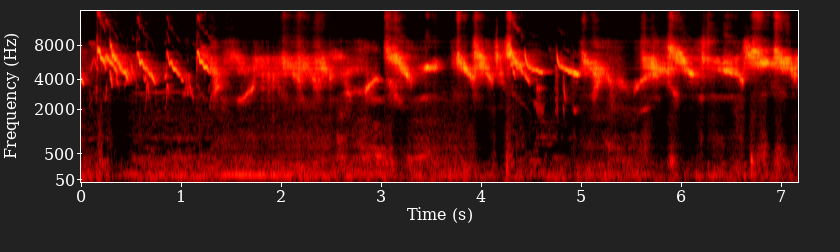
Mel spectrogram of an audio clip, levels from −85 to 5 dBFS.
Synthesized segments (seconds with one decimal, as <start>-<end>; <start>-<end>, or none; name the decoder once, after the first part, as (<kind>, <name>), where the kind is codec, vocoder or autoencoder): 1.3-4.3 (autoencoder, DAC-VAE); 4.9-7.2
